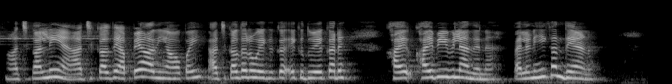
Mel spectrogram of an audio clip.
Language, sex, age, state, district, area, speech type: Dogri, female, 18-30, Jammu and Kashmir, Jammu, rural, spontaneous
